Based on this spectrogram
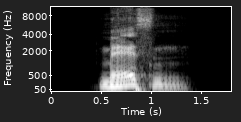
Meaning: first/third-person plural subjunctive II of messen
- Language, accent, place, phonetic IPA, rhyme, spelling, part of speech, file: German, Germany, Berlin, [ˈmɛːsn̩], -ɛːsn̩, mäßen, verb, De-mäßen.ogg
